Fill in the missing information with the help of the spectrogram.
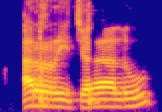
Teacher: Ar-rijalu ini alif lamnya ya tidak dibaca. Langsung masuk ke huruf ro. Alif lam samsiyah.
